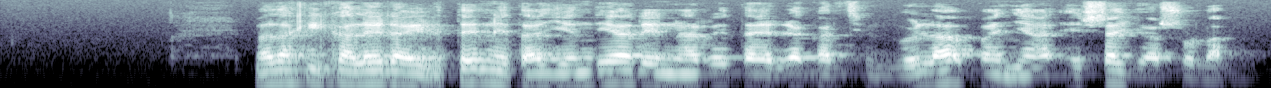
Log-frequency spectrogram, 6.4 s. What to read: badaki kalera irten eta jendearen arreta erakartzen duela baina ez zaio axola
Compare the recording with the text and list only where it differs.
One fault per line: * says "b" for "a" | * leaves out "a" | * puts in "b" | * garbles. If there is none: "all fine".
all fine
